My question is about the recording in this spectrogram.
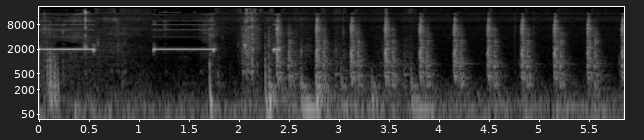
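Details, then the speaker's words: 2006 Toyota Tacoma 4WD, battery and terminals checked and cleaned, jump failed: two chimes then rapid dry clicking about three times a second with no cranking; starter suspected failed, intermittent beforehand. "So it's a click, click, click, click, click, click, click, click. So I checked all the battery connections, the terminals, cleaned them off. I think the battery's good. I just think it's the starter."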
